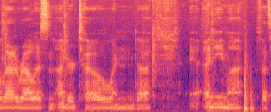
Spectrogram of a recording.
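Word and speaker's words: Ænima: like you know lateralis and undertoe and uh anema that's how it's pronounced um but I was never a tool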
